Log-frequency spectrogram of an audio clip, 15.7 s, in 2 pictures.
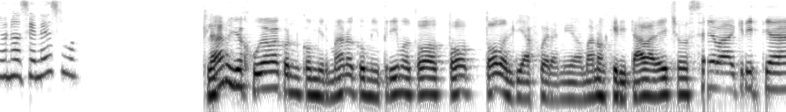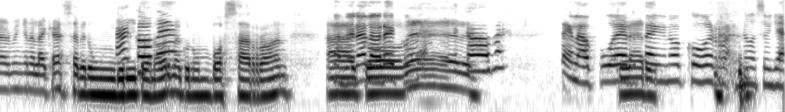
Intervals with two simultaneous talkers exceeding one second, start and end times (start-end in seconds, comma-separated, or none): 11.2-12.7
